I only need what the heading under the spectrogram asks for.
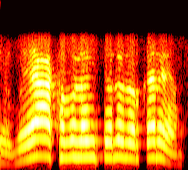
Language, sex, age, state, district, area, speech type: Odia, female, 60+, Odisha, Angul, rural, conversation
